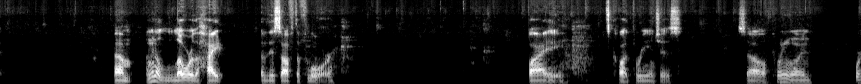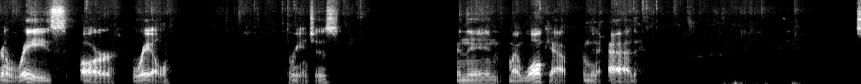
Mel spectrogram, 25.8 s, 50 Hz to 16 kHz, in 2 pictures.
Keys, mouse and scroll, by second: 6.6 click, 11.5 2, 12.1 Tab, 14.0 click, 16.6 click, 17.1 click, 18.3 Tab, 20.8 click, 22.4 click, 22.6 click, 24.3 Tab.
